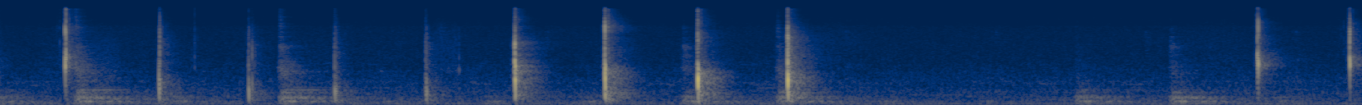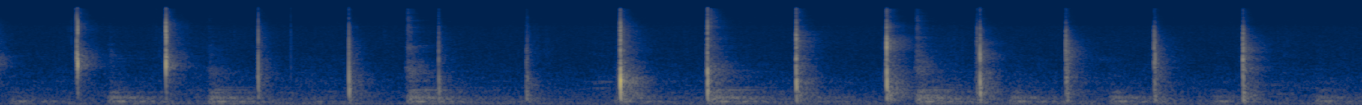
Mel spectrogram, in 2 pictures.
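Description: Body percussion by one person: sharp finger snaps and hand strikes in a steady beat, a little under two a second, mixed with softer, duller hits on the body. The pattern pauses briefly partway through, then resumes.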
